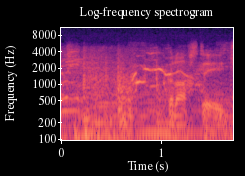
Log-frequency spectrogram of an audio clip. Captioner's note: ominous chord; Dolly screams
